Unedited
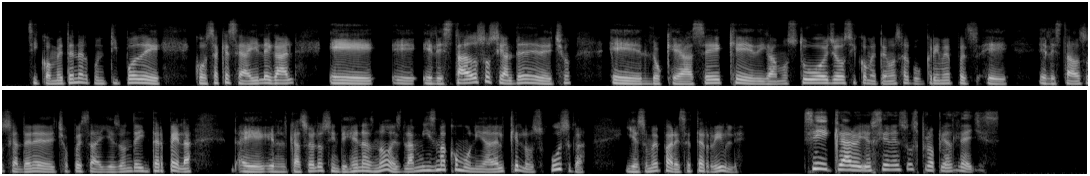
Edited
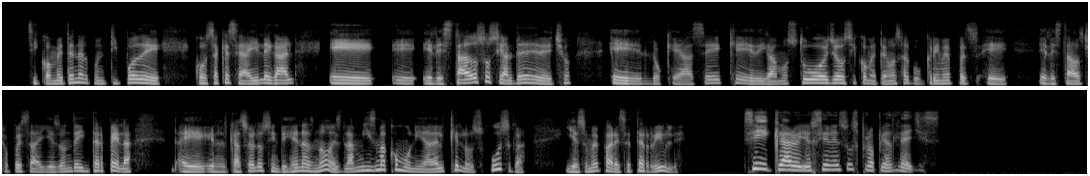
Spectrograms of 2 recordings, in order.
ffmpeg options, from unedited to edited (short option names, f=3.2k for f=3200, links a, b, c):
-filter_complex "[0:a]asplit=4[a][b][c][d];[a]atrim=end=6.262[e];[b]atrim=start=6.258:end=7.482,asetpts=PTS-STARTPTS,volume=-5.5dB[f];[c]atrim=start=7.478:end=10.812[g];[d]atrim=start=11.408[h];[e][f]acrossfade=d=0.004:c1=hsin:c2=hsin[i];[i][g]acrossfade=d=0.004:c1=hsin:c2=hsin[j];[j][h]acrossfade=d=0.004:c1=hsin:c2=hsin"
